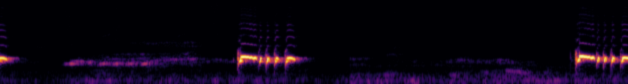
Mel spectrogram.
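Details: Local wild zebra dove (perkutut) song, used as a master recording to draw out singing: two bursts of a rapid, pulsed, rolling coo with bright ringing overtones, separated by softer low warbling notes and quiet gaps.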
